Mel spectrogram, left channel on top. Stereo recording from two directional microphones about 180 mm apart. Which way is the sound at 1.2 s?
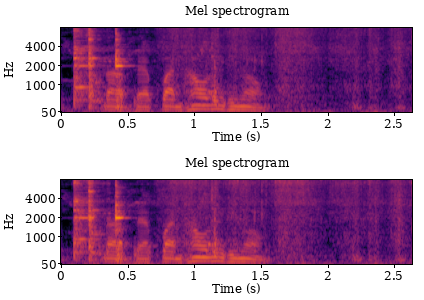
30° right (ahead or behind).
